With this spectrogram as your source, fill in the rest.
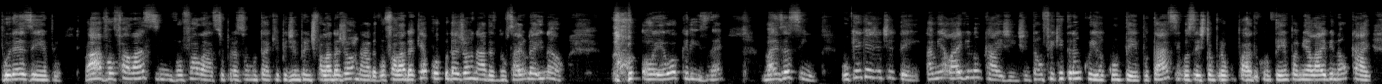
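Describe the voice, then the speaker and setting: A woman speaks very fast in a fairly high pitch with ordinary pitch variation, the sound dry and close with no echo. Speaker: criminal law teacher. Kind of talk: live stream lesson. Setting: Instagram live.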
